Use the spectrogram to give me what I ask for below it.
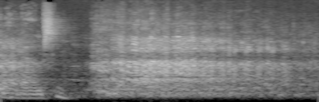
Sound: audience laughing

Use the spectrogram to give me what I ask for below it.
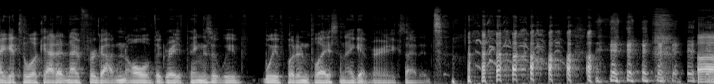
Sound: laughter

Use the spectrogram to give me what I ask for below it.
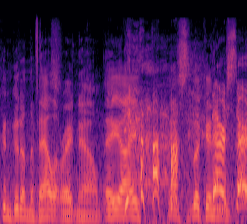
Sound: laughing

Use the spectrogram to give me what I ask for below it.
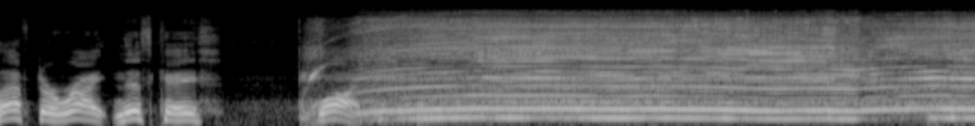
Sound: tool buzzing

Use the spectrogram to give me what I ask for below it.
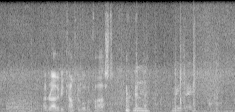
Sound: laughs

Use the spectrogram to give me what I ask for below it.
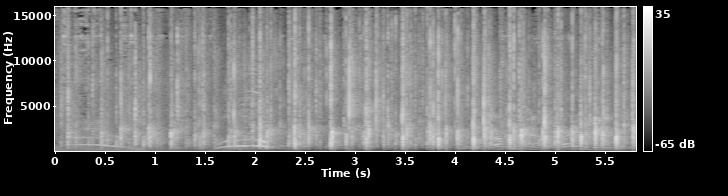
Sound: cheers and applause

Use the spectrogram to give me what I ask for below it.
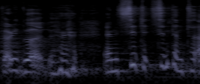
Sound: laughs

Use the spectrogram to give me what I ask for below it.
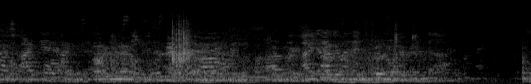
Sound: group chattering

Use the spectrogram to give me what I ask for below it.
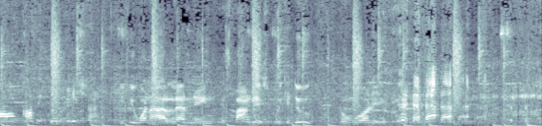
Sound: laughter

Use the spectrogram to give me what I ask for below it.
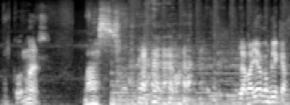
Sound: laughs

